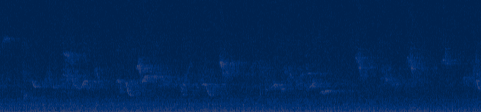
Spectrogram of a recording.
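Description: Near silence with very faint birds chirping: a quick, continuous series of short, falling chirps.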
